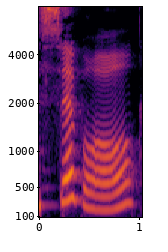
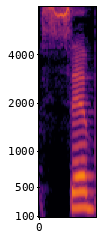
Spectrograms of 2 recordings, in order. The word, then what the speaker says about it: Sybill: But then cy is a like is spelled s y b i l l. That's how Trolani spells her name. But it's supposed to be a homonym of cy which is s i b y l and that is like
